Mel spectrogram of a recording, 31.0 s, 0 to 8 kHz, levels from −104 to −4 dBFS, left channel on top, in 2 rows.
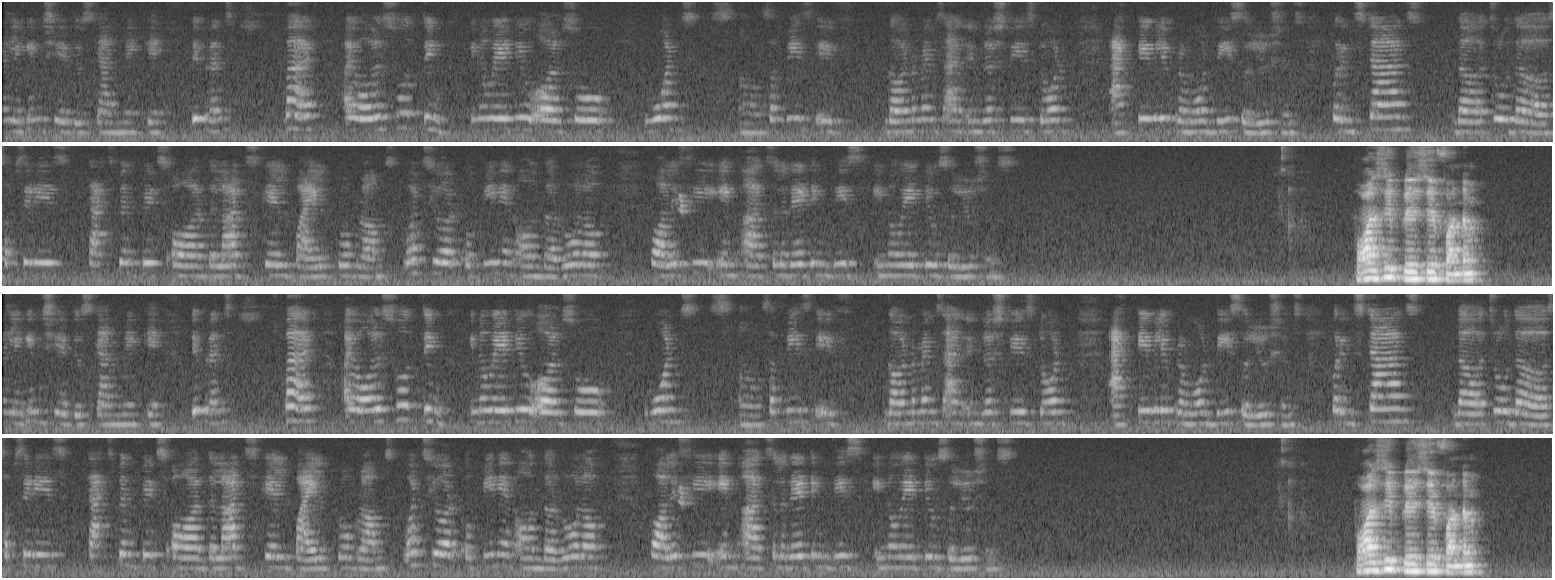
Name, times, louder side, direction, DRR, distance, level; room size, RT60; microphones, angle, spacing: voice 1, 0.0-6.0 6.4-8.5 8.8-14.1 14.5-25.6, right 2 dB, 65° right, 0 dB, 1.4 m, -37 dB
voice 2, 29.0-30.2, equal, ahead, 3 dB, 0.3 m, -15 dB
3.1 x 3.1 x 4.7 m, 0.33 s
head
